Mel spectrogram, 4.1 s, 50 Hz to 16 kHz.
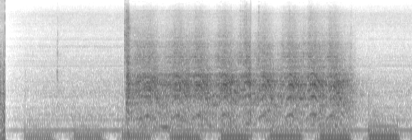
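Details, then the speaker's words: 440 Mopar engine on a run stand with its original six-pack carburetor setup, fuel primed; slow, even cranking at about two beats a second that never fires; no spark, traced to a faulty ignition coil. "Crank it over. Yeah, we got no spark."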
